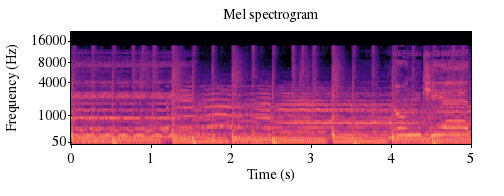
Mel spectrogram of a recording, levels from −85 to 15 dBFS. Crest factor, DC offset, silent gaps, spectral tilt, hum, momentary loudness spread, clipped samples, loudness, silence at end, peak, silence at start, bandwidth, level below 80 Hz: 14 dB; under 0.1%; none; -5.5 dB/octave; none; 3 LU; under 0.1%; -15 LUFS; 0 s; 0 dBFS; 0 s; 14 kHz; -22 dBFS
